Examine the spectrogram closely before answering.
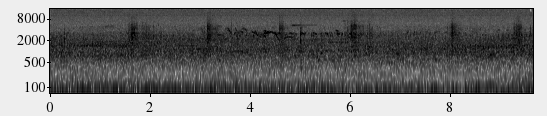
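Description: Open-field ambience: a steady low rumble under a faint hiss, with soft knocks about every second and a half and a few faint bird chirps near the middle.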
